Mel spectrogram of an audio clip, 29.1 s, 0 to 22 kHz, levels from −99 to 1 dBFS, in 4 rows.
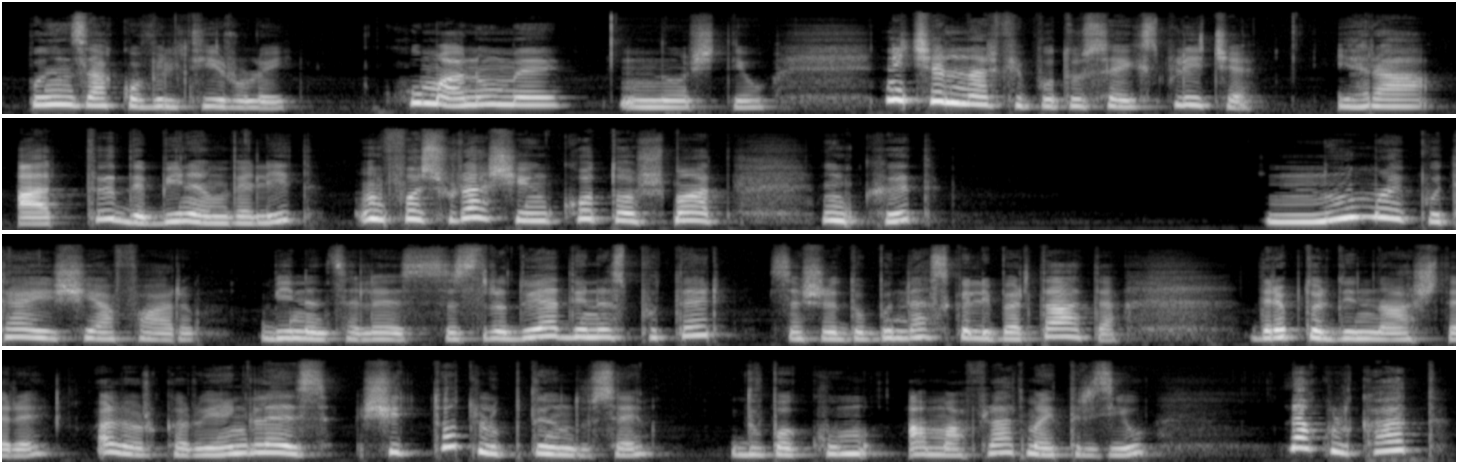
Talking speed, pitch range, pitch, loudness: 105 wpm, 195-260 Hz, 230 Hz, -25 LUFS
